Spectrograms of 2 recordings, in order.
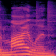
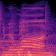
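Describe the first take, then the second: First: It is said the local Tennessee way. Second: It is said the northern way. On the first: This is how local family members say the town name. The speaker calls it wrong. "you go right down to Milan" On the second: This is how the speaker, said to talk northern, says it. The speaker calls it right. "and I'm like Milan"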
